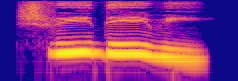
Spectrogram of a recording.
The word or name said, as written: ಶ್ರೀದೇವಿ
